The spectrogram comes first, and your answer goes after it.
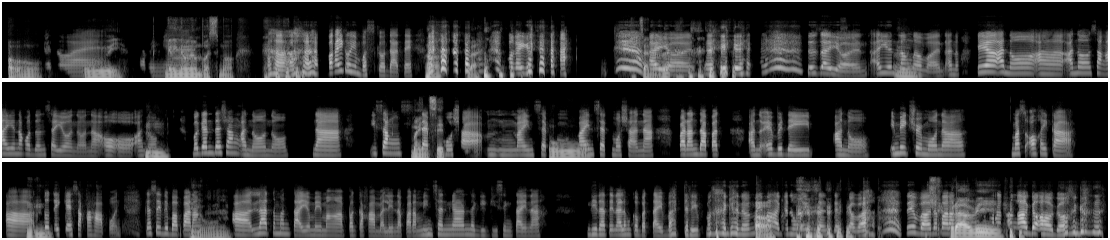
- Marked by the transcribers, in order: other background noise; put-on voice: "Ganun, sabi niya"; tapping; laughing while speaking: "oo"; chuckle; laugh; laughing while speaking: "Baka ikaw?"; laugh; laughing while speaking: "badtrip mga ganun may mga ganong instances ka ba?"; laugh; laugh; chuckle
- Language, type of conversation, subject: Filipino, unstructured, Paano mo balak makamit ang mga pangarap mo?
